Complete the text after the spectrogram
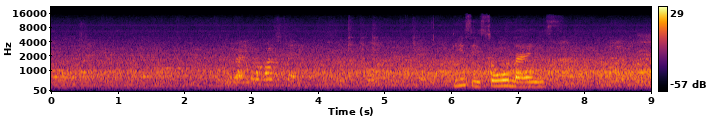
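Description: A crowd of people chatters at a distance, with voices rising at times.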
